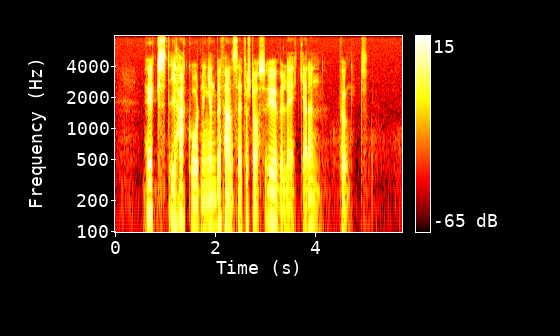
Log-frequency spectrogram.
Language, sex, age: Swedish, male, 54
